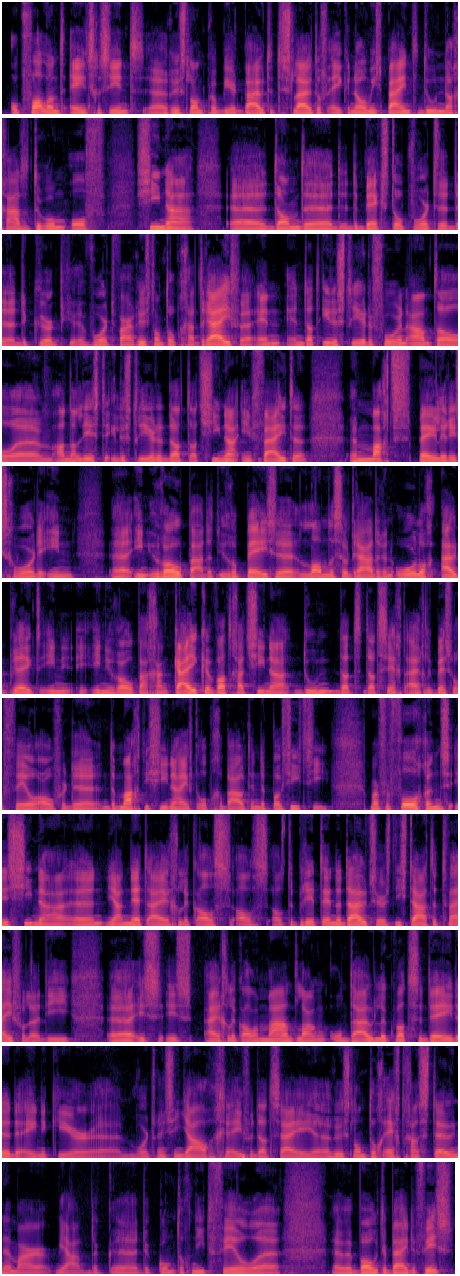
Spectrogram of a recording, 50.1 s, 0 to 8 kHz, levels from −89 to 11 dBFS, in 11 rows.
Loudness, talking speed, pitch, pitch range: -26 LUFS, 190 wpm, 105 Hz, 100-120 Hz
